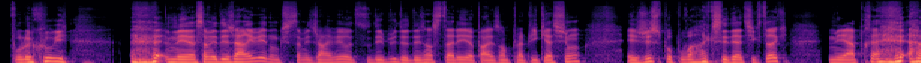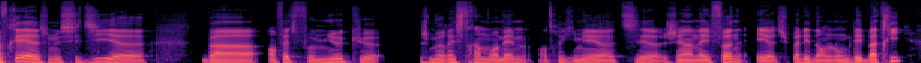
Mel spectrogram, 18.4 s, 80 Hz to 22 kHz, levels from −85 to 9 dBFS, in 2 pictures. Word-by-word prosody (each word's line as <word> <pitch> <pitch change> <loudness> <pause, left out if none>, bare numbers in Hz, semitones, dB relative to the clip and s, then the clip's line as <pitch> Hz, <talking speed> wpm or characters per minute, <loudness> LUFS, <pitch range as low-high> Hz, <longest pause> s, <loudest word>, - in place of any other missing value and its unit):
pour 130 - -1
le 135 - +5
coup, 155 +7 +2
oui, 155 -5 +3 0.7
heu, 135 +3 +5
mais 135 -1 +5
heu, - - +2
ça 140 +2 +2
m'est 135 - +4
déjà 140 +1 +4
arrivé 165 +4 +2
donc 125 -5 -7
ça 125 - -7
m'est 120 - -7
déjà 120 +2 -4
arrivé 125 +3 -3
au 135 -2 -2
tout 120 - -13
début 120 +4 -4
de 120 -3 -1
désinstaller, 120 +1 -1
heu, 115 - 0
par 110 - -2
exemple 115 +1 -4
l'application 115 +8 -2 0.4
et 115 -1 0
juste 150 +5 0
pour 135 - -2
pouvoir 130 +1 -1
accéder 135 -3 +2
à 125 - +3
Tik 120 0 -7
Tok, 165 +1 +1 0.4
mais 125 -1 +1
après 145 +7 +5
après, 150 -1 +4
heu, - - -1
je 125 - -8
me 125 0 -4
suis 125 +1 -5
dit, 150 +5 -3
heu: 115 -4 0 0.6
«Bah 115 -1 +1
en 120 - -1
fait 140 +5 -2
faut 135 -5 -7
mieux 135 +5 -1
que 130 -5 -6 0.4
je 120 - -7
me 125 -1 -1
restreins 130 +3 -2
"moi-même"» 125 0 -1
entre 115 +1 -10
guillemets, 115 +2 -2
heu, 105 -2 -2
tu 105 - -18
sais, 135 - -1
heu, 110 -3 -2
j'ai 115 0 -4
un 110 0 0
IPhone 115 +6 +1
et 110 - +3
heu, 105 - -1
tu 105 - -11
peux - - -3
aller 135 0 0
dans 110 -3 -2
l'onglet 115 +1 0
batterie 145 - +2
125 Hz, 225 wpm, -24 LUFS, 115-140 Hz, 0.7 s, le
